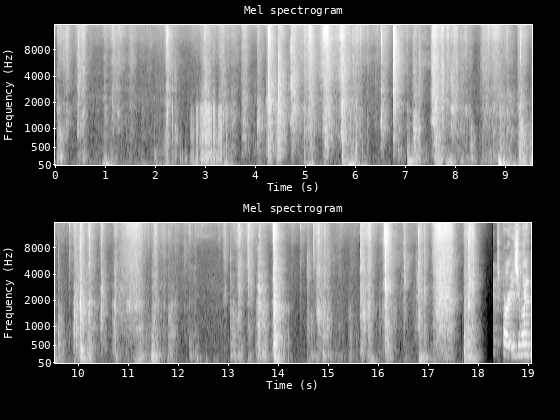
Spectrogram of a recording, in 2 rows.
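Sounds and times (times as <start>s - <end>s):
foam tubes rubbing and clicking: 2.2s - 6.1s.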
